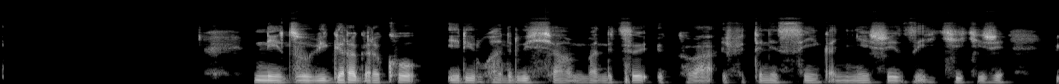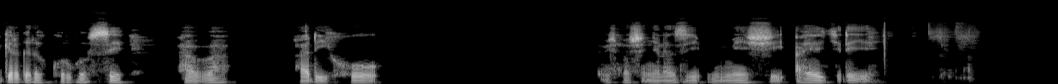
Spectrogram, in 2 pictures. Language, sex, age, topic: Kinyarwanda, male, 18-24, government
